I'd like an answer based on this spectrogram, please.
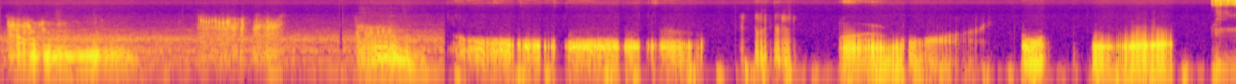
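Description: Long low gurgling and rumbling growls with bubbling squeaks; hunger stomach growling, a normal gut sound.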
